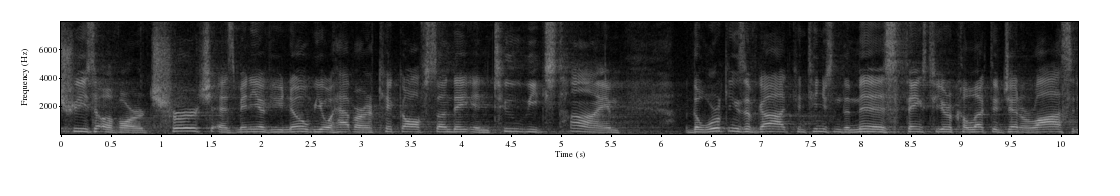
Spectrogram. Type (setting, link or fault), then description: setting, large echoing room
